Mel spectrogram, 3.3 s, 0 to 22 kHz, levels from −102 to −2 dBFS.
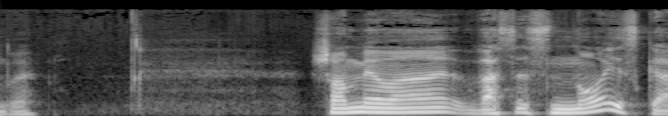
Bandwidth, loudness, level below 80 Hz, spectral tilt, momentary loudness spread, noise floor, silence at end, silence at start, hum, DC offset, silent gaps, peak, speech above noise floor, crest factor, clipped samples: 15.5 kHz; -18 LUFS; -50 dBFS; -5.5 dB/octave; 22 LU; -53 dBFS; 0 s; 0 s; none; under 0.1%; none; -2 dBFS; 35 dB; 18 dB; under 0.1%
